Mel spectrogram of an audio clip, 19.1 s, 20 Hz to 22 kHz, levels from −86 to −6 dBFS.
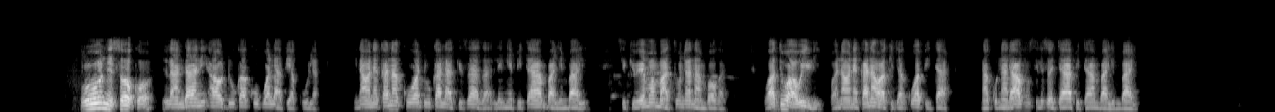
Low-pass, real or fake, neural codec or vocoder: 5.4 kHz; real; none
